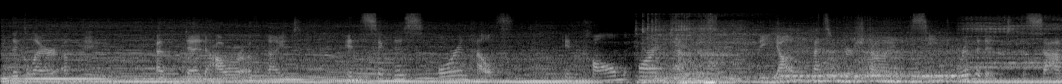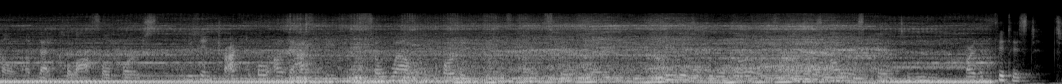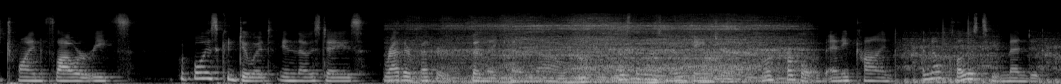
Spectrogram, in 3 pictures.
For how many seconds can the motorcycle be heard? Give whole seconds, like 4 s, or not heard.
27 s.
